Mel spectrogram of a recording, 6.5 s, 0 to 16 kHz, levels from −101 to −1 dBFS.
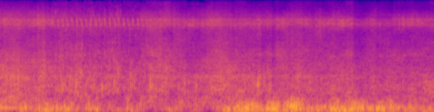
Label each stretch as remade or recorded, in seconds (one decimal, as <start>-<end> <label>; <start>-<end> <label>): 0.0-0.8 remade; 0.8-2.2 recorded; 2.2-6.5 remade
